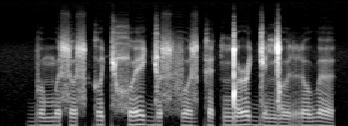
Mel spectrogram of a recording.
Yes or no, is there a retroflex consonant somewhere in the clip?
no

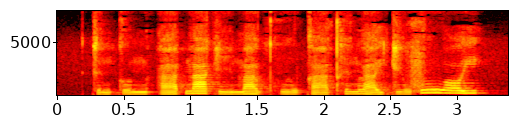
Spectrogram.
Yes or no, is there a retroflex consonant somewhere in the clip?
no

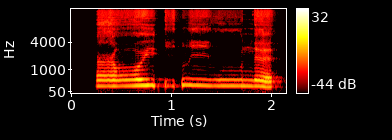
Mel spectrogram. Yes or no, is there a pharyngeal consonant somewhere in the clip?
yes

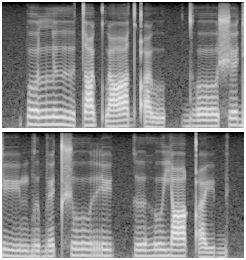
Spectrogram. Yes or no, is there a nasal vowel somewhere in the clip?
no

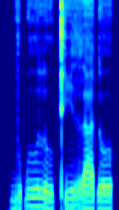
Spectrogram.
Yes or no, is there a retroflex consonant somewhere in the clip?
no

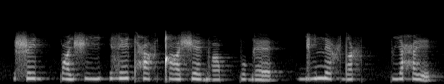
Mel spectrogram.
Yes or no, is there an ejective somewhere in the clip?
no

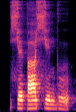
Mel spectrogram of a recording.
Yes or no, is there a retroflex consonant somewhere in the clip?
no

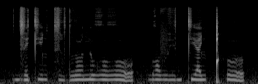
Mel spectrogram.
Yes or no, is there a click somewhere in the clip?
yes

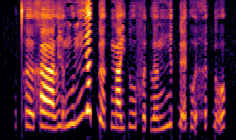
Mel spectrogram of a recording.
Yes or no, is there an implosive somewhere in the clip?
yes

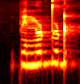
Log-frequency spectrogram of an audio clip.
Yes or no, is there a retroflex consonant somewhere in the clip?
yes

